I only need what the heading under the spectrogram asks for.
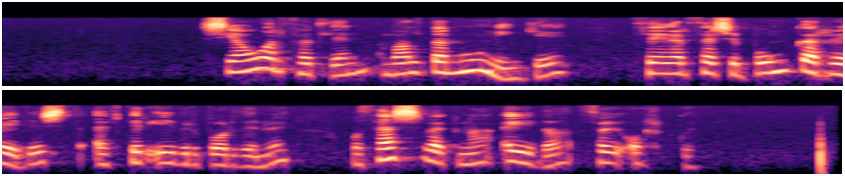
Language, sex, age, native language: Icelandic, female, 50-59, Icelandic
